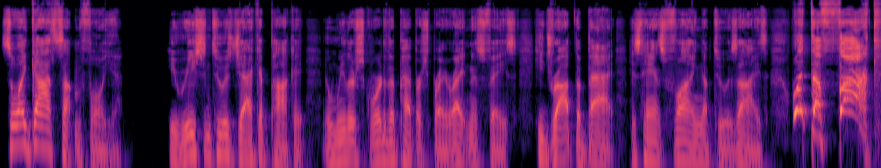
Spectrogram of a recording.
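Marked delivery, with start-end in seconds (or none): 7.9-8.8 sudden, very high, shrill screaming outburst. A man hit in the face with pepper spray, screaming. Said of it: "He screamed".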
